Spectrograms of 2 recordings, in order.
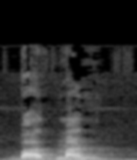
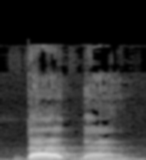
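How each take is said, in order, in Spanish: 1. La primera vocal es una A española normal. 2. La primera vocal se acerca al sonido inglés. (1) "Digo Batman con A" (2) "con el acercamiento al sonido"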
